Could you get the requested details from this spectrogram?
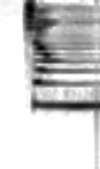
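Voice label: "zheng" Mandarin, first tone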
